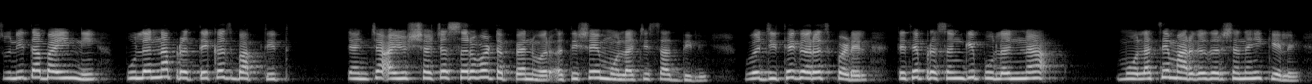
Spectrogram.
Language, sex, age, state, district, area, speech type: Marathi, female, 18-30, Maharashtra, Satara, urban, spontaneous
